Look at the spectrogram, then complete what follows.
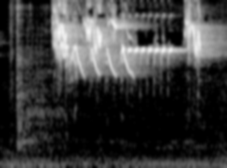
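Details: Yellow-fronted canary singing one bright, high phrase of rapid repeated downslurred notes that merge into a level trill, closed by a short sharp note. No other sounds intrude.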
